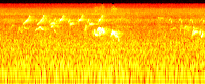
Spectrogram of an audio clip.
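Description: A red-whiskered bulbul gives a quick burst of bright, chirpy notes for about two seconds, then sparse softer chirps, over steady background hiss.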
